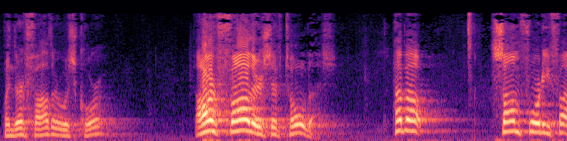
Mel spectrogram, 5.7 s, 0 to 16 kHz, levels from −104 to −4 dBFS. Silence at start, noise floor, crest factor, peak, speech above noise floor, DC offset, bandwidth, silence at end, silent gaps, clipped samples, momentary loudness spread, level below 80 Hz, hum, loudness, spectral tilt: 0.05 s; -59 dBFS; 16 dB; 0 dBFS; 45 dB; under 0.1%; 11.5 kHz; 0 s; none; under 0.1%; 17 LU; -52 dBFS; none; -15 LUFS; -5 dB/octave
